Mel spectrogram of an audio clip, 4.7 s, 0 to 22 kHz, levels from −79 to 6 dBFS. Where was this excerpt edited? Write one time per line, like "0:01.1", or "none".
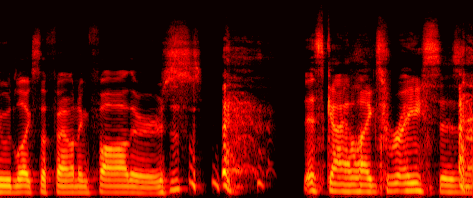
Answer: none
